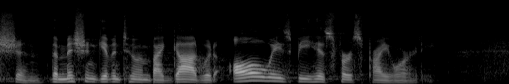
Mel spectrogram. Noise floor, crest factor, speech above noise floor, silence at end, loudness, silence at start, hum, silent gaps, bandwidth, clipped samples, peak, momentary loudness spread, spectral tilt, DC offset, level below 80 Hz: -65 dBFS; 20 dB; 32 dB; 0.05 s; -34 LUFS; 0 s; none; none; 15.5 kHz; under 0.1%; -14 dBFS; 11 LU; -5 dB/octave; under 0.1%; -78 dBFS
